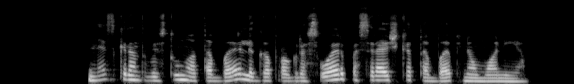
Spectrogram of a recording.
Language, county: Lithuanian, Alytus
